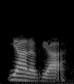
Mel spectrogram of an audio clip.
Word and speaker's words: Yonavjak: Yonavjak.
